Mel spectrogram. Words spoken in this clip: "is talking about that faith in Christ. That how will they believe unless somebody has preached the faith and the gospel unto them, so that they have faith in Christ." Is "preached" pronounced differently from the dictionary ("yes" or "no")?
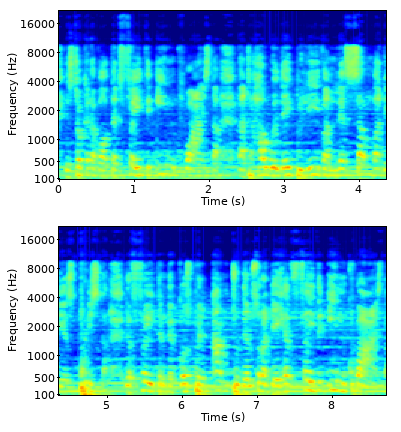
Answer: yes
